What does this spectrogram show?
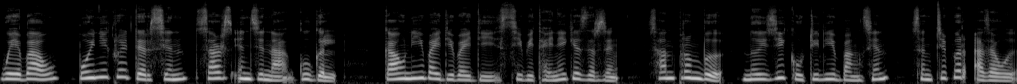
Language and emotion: Bodo, neutral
